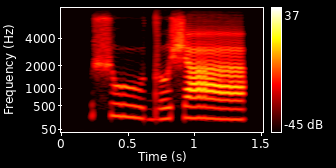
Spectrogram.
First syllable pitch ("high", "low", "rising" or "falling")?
falling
